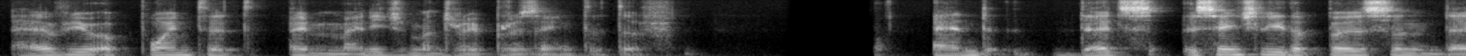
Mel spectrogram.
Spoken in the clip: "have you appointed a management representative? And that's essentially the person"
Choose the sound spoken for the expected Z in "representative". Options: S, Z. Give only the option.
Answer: Z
